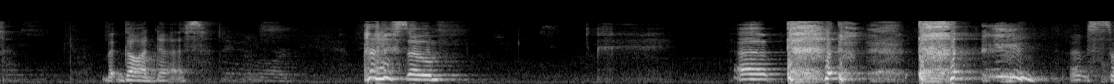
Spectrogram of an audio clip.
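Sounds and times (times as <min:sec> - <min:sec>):
speech: 0:01.0 - 0:02.1, 0:03.8 - 0:04.6, 0:07.4 - 0:08.6, 0:09.5 - 0:11.1
harsh raspy coughs with rattling tails: 0:07.9 - 0:10.5.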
